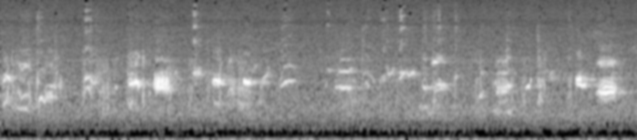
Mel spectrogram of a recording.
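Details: Eurasian bullfinch in a yard setting in Joroinen, Finland, giving mellow, low piping whistles and brief creaky notes in loose bursts, with a few louder fluty calls standing out every second or so.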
